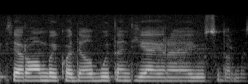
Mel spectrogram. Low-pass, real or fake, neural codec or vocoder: 10.8 kHz; real; none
